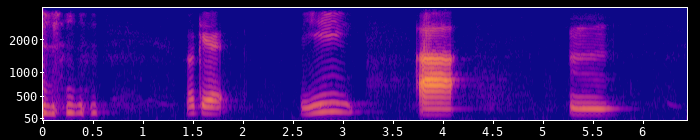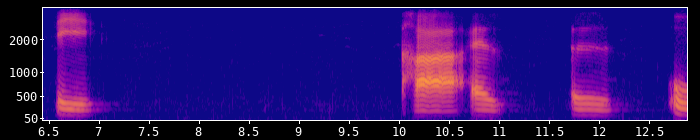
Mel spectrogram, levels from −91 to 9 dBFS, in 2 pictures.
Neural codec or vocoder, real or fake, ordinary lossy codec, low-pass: none; real; Opus, 24 kbps; 3.6 kHz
